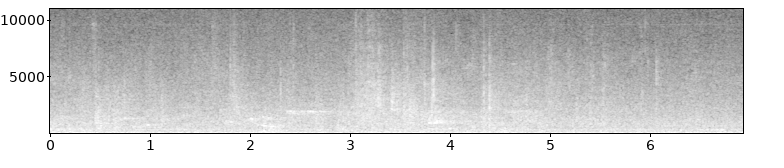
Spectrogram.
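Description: An orchestra plays softly in a large hall.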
